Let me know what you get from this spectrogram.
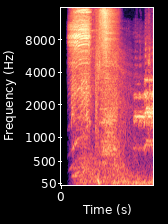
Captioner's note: air whooshing; cock crows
